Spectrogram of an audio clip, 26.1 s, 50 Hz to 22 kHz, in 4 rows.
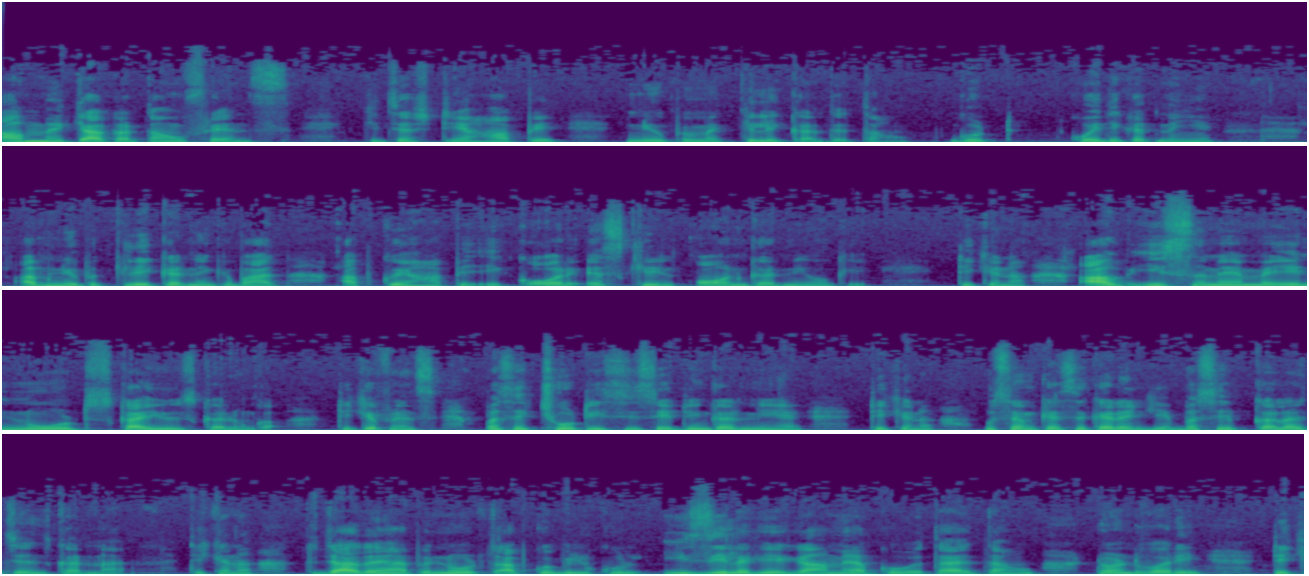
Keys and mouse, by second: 0.8-2.7 drag, 3.2-5.0 drag, 6.7-8.4 drag, 10.0-11.0 drag, 26.0 click.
